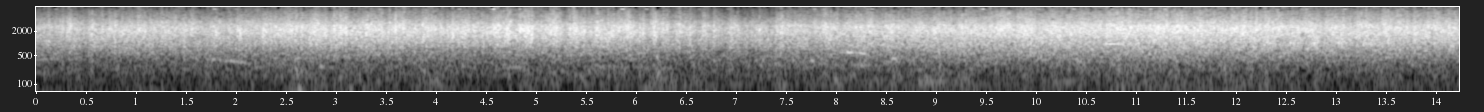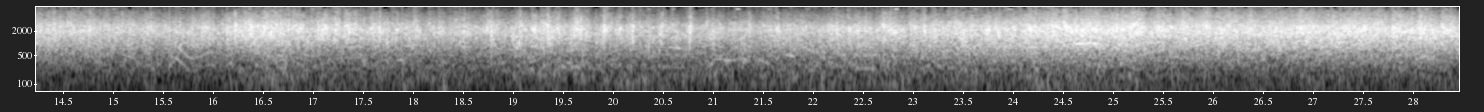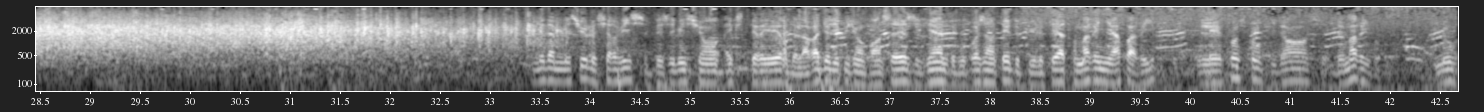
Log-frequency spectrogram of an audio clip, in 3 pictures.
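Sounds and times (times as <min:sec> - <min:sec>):
theatre audience applauding wildly: 0:00.0 - 0:42.6
speech: 0:33.6 - 0:42.6.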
